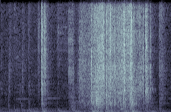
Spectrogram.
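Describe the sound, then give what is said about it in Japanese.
A quick, crackly tearing rip of release paper being peeled off dust-removal tape by pulling a tab toward oneself in one go, with a sharp snap near the start and a rough, noisy peel that swells and fades over about two seconds. “手前に引くと書かれているこのタブを、はい、手前に引いてくださいこれ一気にガッてガッとはいいっちゃってください”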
